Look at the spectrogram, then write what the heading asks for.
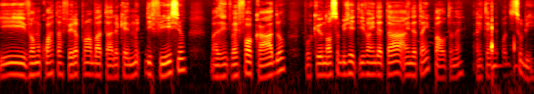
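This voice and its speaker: A man speaks at a very fast pace with ordinary pitch variation. The sound is dry with no echo, with light background noise. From Cabo, Pernambuco, Brazil. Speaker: footballer. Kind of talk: post-match interview. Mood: calm, slightly frustrated, determined. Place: stadium. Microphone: handheld.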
